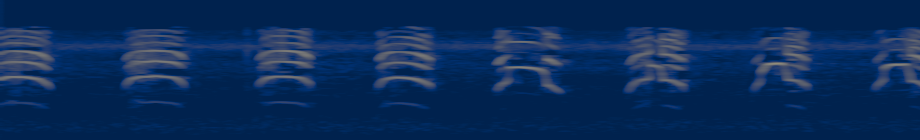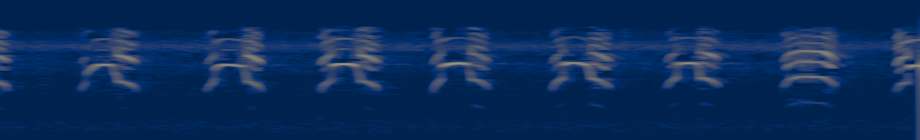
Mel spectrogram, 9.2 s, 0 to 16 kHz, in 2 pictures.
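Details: Short-toed snake eagle calling at the nest as the female delivers a snake, Parc Natural dels Ports, Catalonia, 18 July 2024. A long, steady series of about sixteen arched, harmonic notes, slightly quickening, over a constant high hum.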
